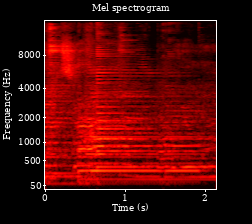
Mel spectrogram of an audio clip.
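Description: Two acoustic guitars strumming live. A new chord is struck about half a second in and held ringing.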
